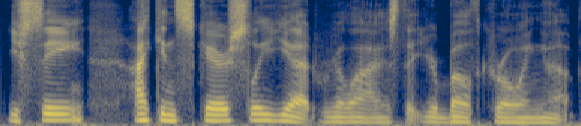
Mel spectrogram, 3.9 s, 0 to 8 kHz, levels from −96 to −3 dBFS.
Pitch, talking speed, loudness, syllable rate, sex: 115 Hz, 155 wpm, -22 LUFS, 5.3 syllables/s, male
